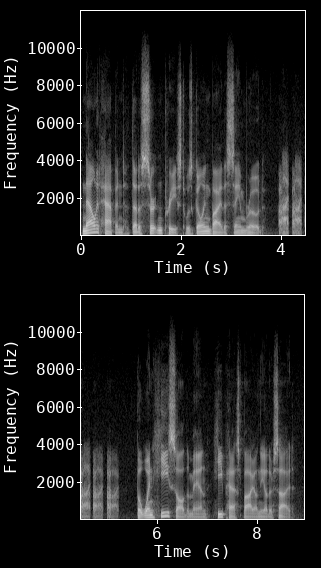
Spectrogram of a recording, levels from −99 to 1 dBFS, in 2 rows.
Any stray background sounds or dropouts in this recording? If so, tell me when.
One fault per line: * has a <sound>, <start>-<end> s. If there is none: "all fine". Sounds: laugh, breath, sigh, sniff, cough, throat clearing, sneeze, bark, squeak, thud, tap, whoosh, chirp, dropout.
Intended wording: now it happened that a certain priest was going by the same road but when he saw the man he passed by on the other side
* has a laugh, 4.0-5.2 s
